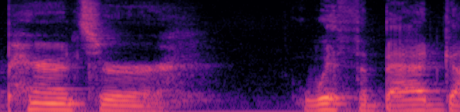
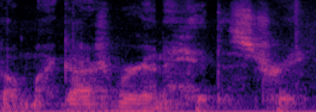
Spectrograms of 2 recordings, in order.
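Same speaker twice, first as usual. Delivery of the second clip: fast, frightened whisper; a rushed, soft, fearful whisper; scared whisper; 6 semitones lower, 14 dB quieter, faster than usual. Acted. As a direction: hush it out in fast panic. Tim scared of the tree.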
